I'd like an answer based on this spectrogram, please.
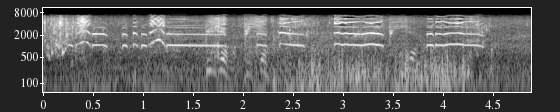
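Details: Emo the cocker spaniel at the seashore on a first visit, urged in Greek to fetch a stick. Strained, wavering whines rise and dip, a few drawn out, over steady water noise and voices.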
